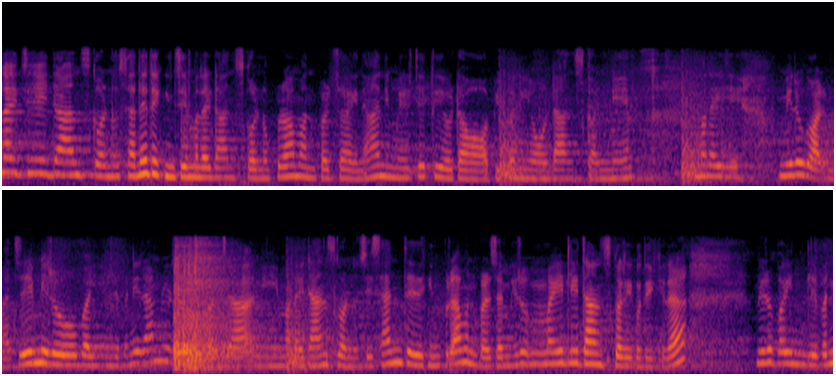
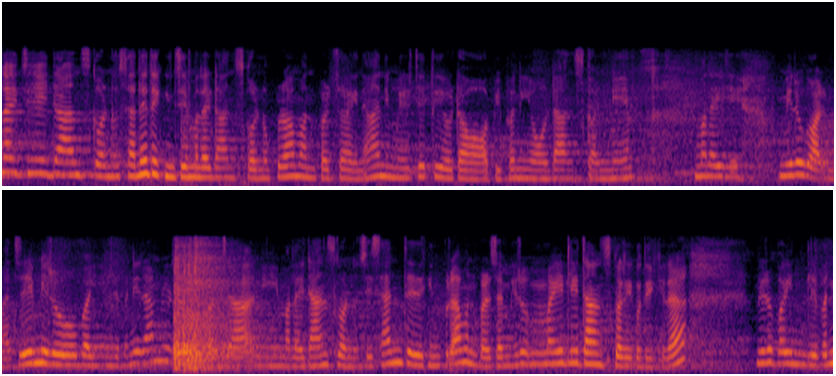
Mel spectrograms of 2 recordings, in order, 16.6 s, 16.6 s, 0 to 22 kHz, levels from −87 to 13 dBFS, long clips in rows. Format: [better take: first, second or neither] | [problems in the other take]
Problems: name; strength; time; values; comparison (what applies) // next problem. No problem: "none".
second | background sound (Explosion); 8 dB below the speech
